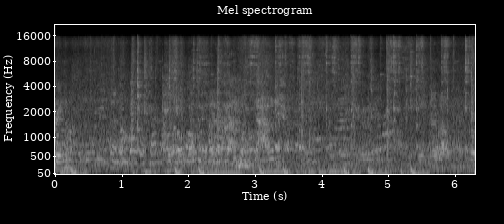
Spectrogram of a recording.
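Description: Busy street-food stall ambience: background voices mixed with clinks of a metal spoon against a plate.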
